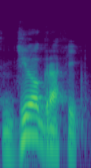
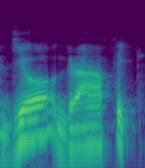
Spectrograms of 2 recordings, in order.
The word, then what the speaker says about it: geographic: Look at the words geographic. There are three syllables here, geographic. And this word ends in IC.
